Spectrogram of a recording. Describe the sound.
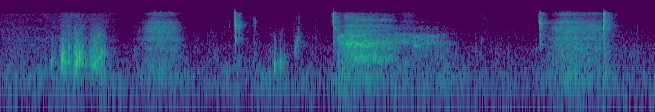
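Soft slurping sips and wet lip smacks come from someone tasting bourbon, with a few scattered mouth clicks and swallowing sounds spread over several seconds. The sounds are faint, and no one speaks.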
